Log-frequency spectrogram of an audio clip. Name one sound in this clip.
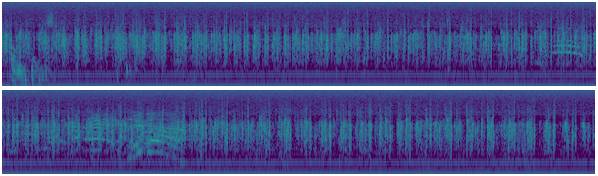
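A crowd applauds steadily.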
